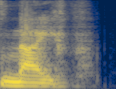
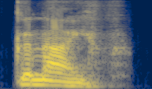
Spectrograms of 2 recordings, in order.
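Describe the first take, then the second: First: Knife with a silent K, "nife"; correct knife. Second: Knife with the K sounded, "kuh-NIFE"; wrong, spelled-out knife. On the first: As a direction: start knife straight on the N. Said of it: "it is pronounced as knife". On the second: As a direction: say a hard K before the N in knife. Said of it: "is not pronounced as knife". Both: Shown as a demonstration.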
